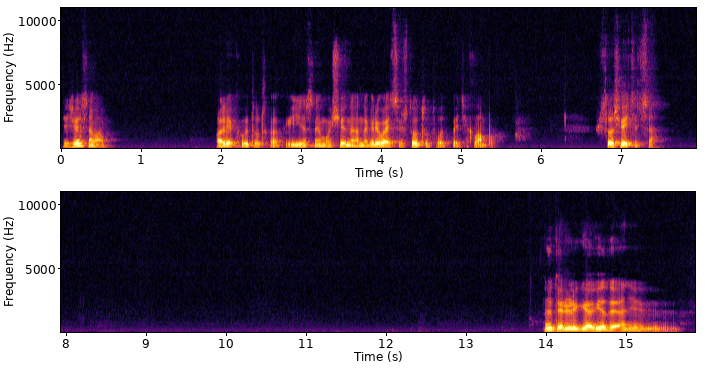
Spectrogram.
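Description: An elderly man speaks calmly in a quiet room.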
